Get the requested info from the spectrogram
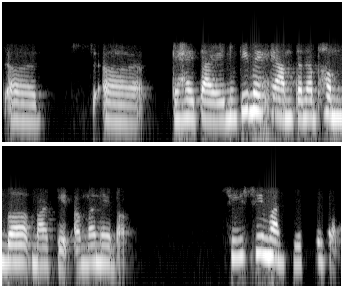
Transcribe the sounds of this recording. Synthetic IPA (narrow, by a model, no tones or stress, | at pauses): kɐɦajtaɾenupimɐjjamtɐnɐpʰɐmbɐmaɾket̚ɐmɐnebɐ̰ | sisimaɾket̚sida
